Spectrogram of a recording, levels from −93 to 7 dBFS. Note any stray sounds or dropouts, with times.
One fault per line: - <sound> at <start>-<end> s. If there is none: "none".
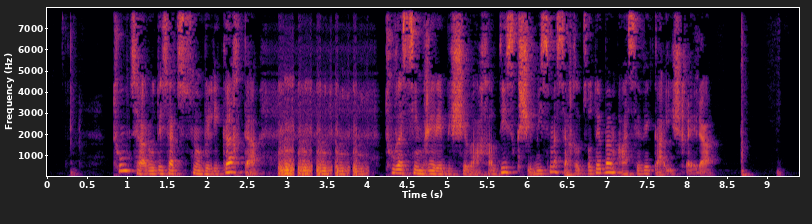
- laugh at 2.9-4.0 s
